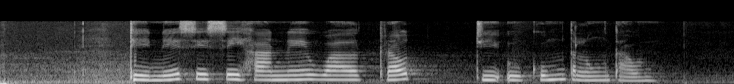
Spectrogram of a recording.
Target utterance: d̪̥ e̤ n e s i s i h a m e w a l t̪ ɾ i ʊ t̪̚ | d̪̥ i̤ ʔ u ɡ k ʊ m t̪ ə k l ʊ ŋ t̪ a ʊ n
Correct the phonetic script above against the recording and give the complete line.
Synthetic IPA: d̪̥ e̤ n e s i s i h a n e w a l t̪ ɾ a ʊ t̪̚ | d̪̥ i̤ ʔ u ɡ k ʊ m t̪ ə l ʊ ŋ t̪ a ʊ n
